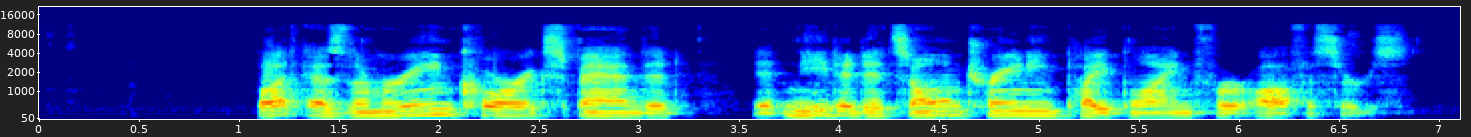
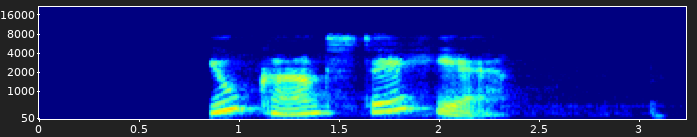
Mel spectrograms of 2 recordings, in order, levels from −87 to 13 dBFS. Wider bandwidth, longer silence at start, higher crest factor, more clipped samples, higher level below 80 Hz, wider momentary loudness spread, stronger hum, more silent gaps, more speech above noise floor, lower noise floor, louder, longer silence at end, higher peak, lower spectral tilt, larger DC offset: first, 11.5 kHz vs 8.4 kHz; first, 1.1 s vs 0.85 s; about the same, 16 dB vs 18 dB; neither; first, -70 dBFS vs -78 dBFS; about the same, 10 LU vs 8 LU; neither; neither; first, 62 dB vs 44 dB; first, -81 dBFS vs -73 dBFS; first, -19 LUFS vs -29 LUFS; second, 0.35 s vs 0.95 s; first, -4 dBFS vs -14 dBFS; first, -6.5 dB/octave vs -4 dB/octave; neither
